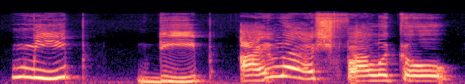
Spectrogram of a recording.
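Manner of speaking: high beeping robot voice, broken grammar; robot Thud. A narrator's reading. Little robot explaining follicles, high beep first. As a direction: beep then explain simply.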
